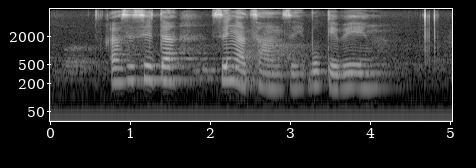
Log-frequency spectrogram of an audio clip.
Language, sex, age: Swati, female, 19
